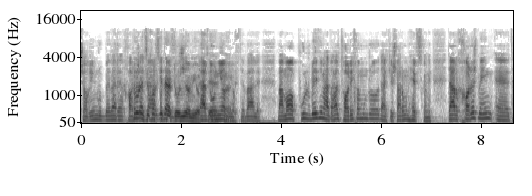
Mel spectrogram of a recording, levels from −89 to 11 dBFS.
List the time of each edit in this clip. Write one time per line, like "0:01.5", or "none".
none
